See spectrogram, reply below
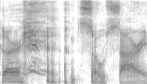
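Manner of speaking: drawn-out, stretched cartoon mom voice. Breaking off talk about favorite comic heroes to apologize; Marge Simpson voice. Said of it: "Like the Marge Simpson voice".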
